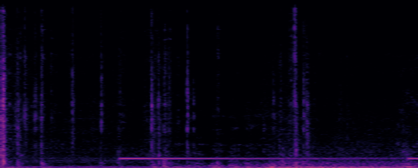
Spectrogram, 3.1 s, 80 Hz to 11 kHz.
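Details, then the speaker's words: 2003 Cadillac DeVille Northstar V8, 169k miles, after replacing failing ignition coils that caused misfires: short crank and chime, catches quickly and settles to a firm, even rumble with no stumbling; normal start-up. "started up fine so I'll drive it for a little bit"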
